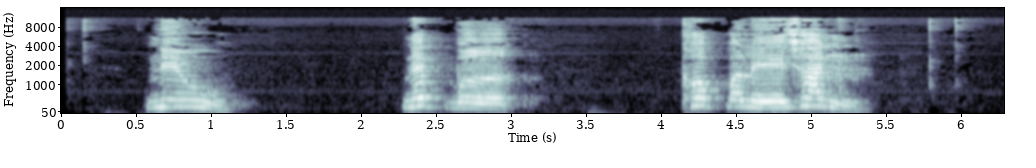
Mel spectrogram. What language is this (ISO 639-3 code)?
tha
